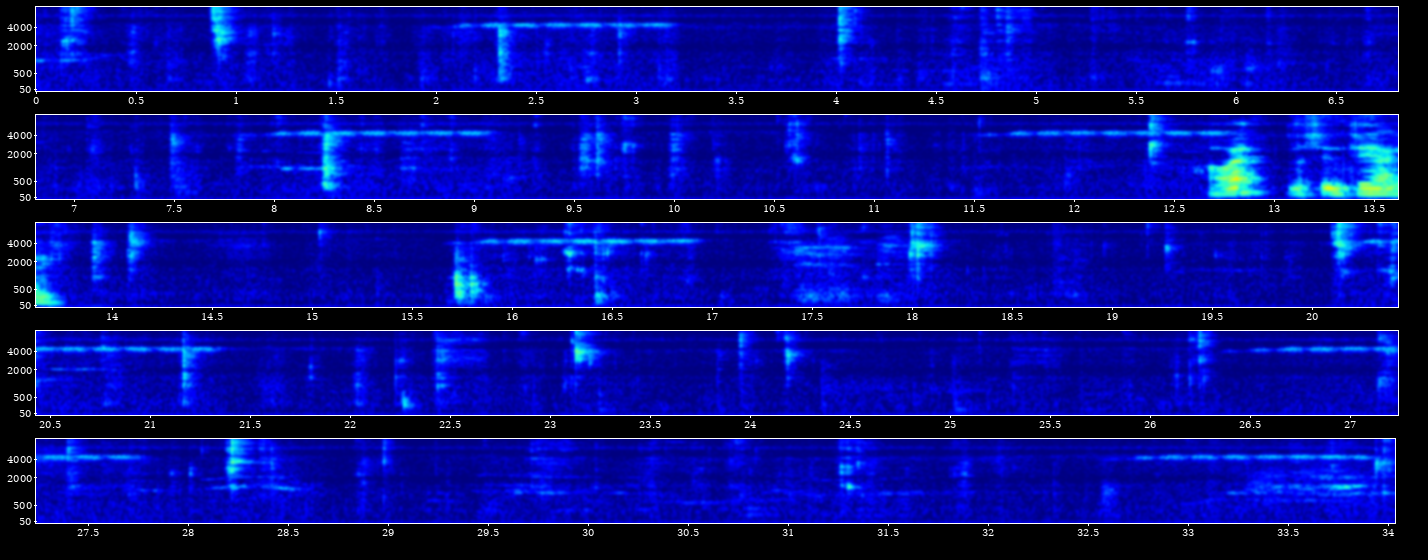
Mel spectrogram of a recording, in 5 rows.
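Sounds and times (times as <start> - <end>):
chewing with mouth clicks: 0.0 - 12.7, 13.8 - 34.0.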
